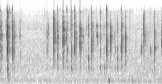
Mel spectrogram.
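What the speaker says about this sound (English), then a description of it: "I won't have to be typing so much" Rapid, uneven keystrokes on a computer keyboard, close and fairly quiet, with short pauses between bursts of typing and no voices.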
